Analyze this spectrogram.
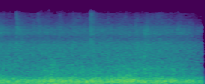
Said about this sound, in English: I send it off, and a clap of thunder and a bolt of lightning rip through the night, and the air turns that greeny shade of black with the pouring rain.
